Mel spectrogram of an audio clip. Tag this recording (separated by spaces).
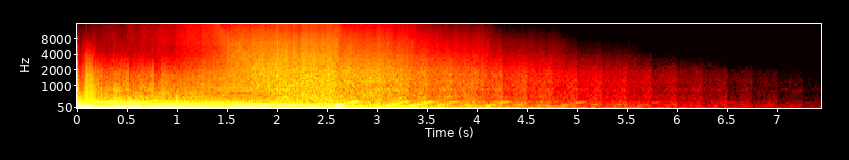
Tension design effect Impact boomer title trailer cinematic game boom movie hit intro film video inception free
